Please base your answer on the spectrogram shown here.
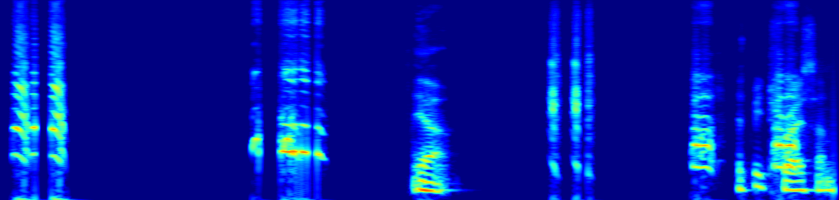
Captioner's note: game grunting noises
